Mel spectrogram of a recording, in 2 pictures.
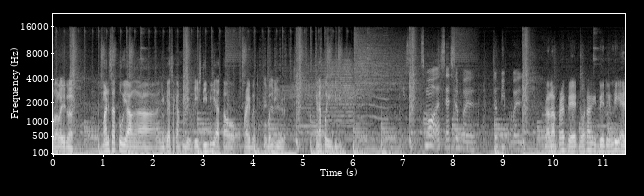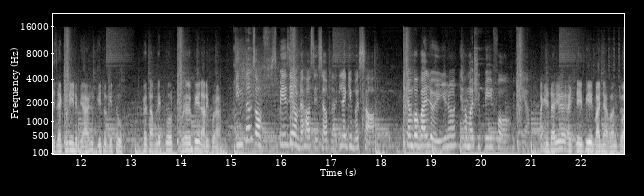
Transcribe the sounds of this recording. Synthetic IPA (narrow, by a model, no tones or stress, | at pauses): oɾãŋlainlahmanəsat̪ujaŋajuɡajsakanpileet͡ʃdibiat̪awpɾajvət̪̚ːubəi | kənapaet͡ʃdibi | ssmɔlasɛsəbəl | t̪upipəldalapɾajvət̪̚doɾãŋivɛntə̃tliɛɡzɛk̚tlidəbihajɡit̪uɡit̪u | sɛt̪aʔ̚bolikut̚olɛləpit̪aʔblikuna̰nĩnt̪əmsɔfspezĩŋɔfdəɦawsitsɛlflak̚ulɛɡivbəsa | ət͡ʃãmbəbalujunohawmat͡ʃjupefɔjabaɡisajəɛsdibibaɲak̚bant̪ua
